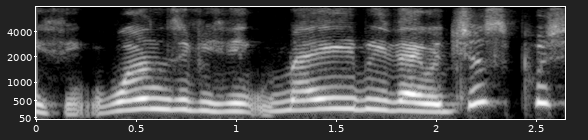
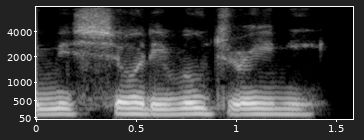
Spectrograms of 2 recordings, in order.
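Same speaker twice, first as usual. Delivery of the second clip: lightly imitated American accent, lower; imagined American accent; 6 semitones lower, 3 dB quieter than usual. Host imagining the witness's compliment, lightly imitated American accent. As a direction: try his American way of talking, low-key. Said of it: "I can imagine he'd say".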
